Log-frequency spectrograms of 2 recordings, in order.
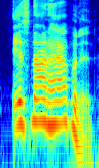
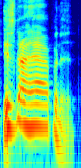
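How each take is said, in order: Both takes have the same delivery.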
